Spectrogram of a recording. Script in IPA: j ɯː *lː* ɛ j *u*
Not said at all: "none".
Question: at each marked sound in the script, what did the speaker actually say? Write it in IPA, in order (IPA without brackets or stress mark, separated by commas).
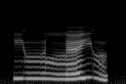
lː, ɯ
